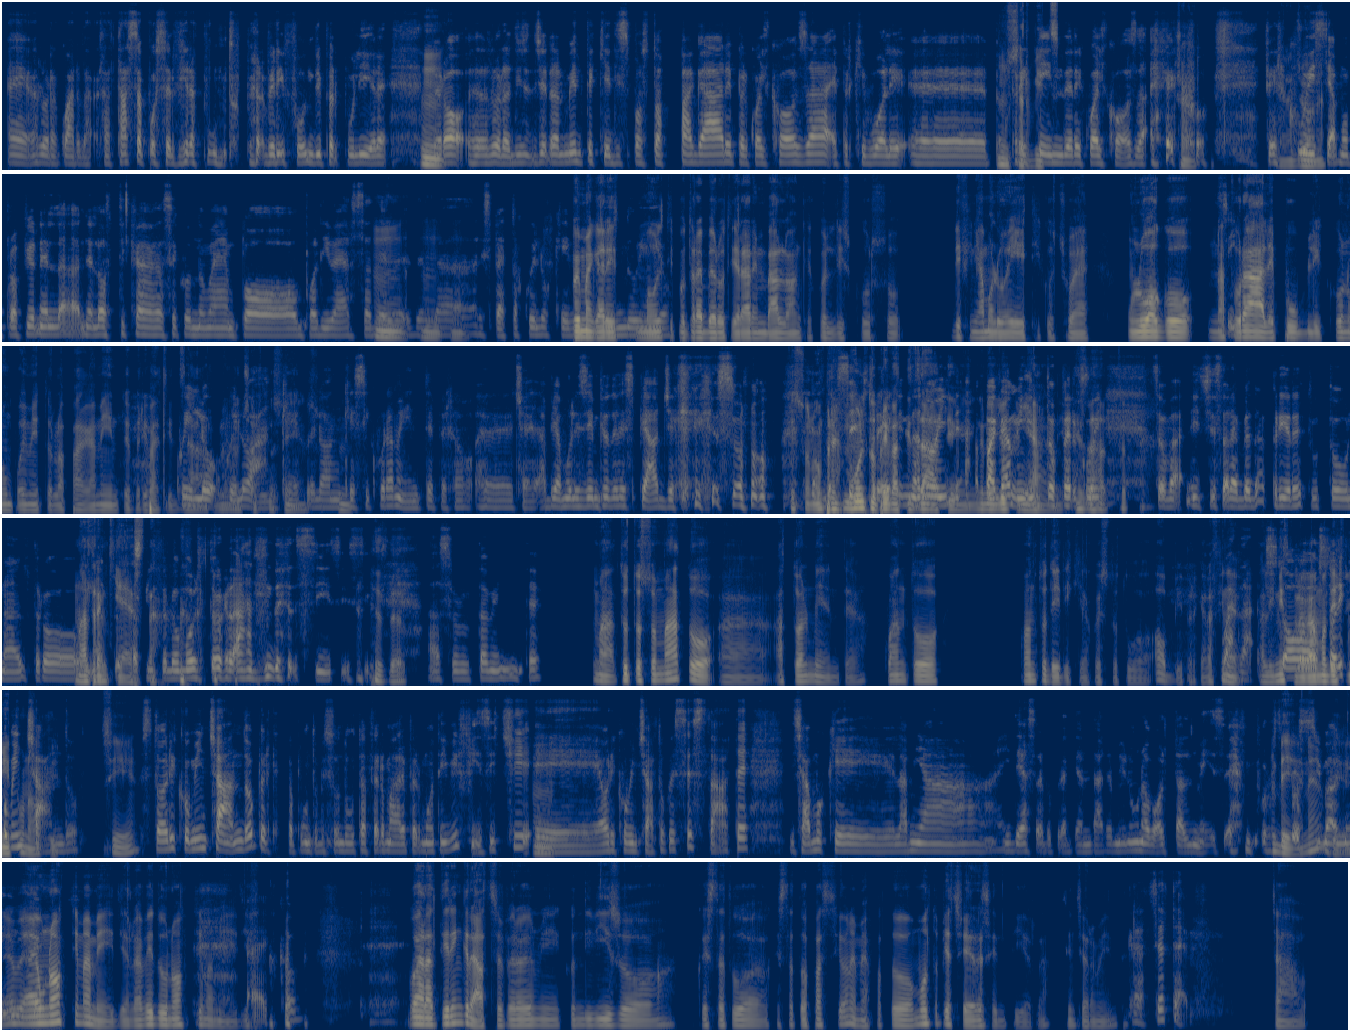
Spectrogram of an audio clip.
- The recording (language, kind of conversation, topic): Italian, podcast, Raccontami del tuo hobby preferito: come ci sei arrivato?
- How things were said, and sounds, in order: laughing while speaking: "servire appunto per avere i fondi per pulire"; "allora" said as "lora"; "generalmente" said as "gerarmente"; stressed: "pagare"; tapping; laughing while speaking: "ecco"; "proprio" said as "propio"; "cioè" said as "ceh"; laughing while speaking: "che sono, ehm, da sempre … pagamento per cui"; "da" said as "na"; laughing while speaking: "esatto"; laughing while speaking: "grande"; chuckle; "avevamo" said as "aveamo"; "almeno" said as "ameno"; chuckle; laughing while speaking: "pros prossimamente"; chuckle; "Guarda" said as "Guara"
